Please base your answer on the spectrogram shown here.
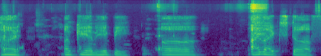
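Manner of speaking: mocking, put-on cartoon character voice. Mocking a person by imitating him: mocking Cam Higby cartoon voice. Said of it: "talks like a cartoon character".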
